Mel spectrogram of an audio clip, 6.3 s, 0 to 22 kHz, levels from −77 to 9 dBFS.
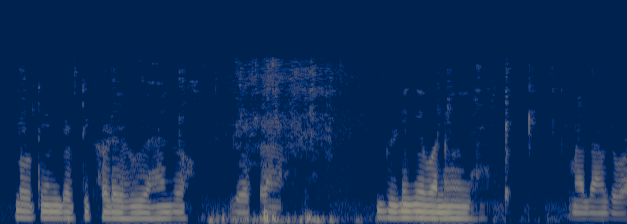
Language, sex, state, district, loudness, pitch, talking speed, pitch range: Hindi, male, Uttar Pradesh, Varanasi, -33 LUFS, 105 Hz, 135 wpm, 100-110 Hz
